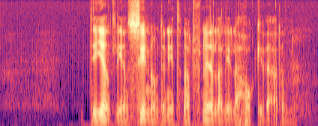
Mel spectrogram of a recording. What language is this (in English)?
Swedish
